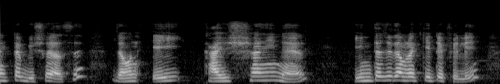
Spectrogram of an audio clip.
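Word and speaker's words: 会社員: বা ছাত্রছাত্রী শিক্ষার্থী তারপর কি আছে কাইশা ইন খাইশাইন কাইর সাথে ই কাইশির সাথে ইয়াশা ই আর হচ্ছে ন ইন খাই খাইশাইন। এখানে ক এর উচ্চারণটা খা এর উচ্চারণটা একটু খ এর মতো হয় আর কি। হ্যাঁ? খাইসাইন।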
